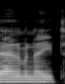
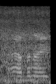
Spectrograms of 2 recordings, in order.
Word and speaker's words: Ammonite: I know it sounds sort of like an enemy, but an Ammonite or like Mennonite.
